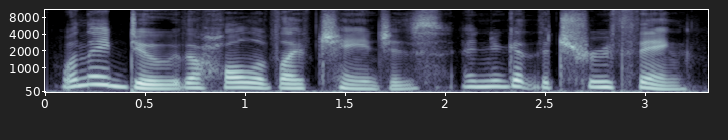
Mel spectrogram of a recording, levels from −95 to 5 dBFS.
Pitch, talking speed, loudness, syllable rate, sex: 200 Hz, 255 wpm, -18 LUFS, 5.4 syllables/s, female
